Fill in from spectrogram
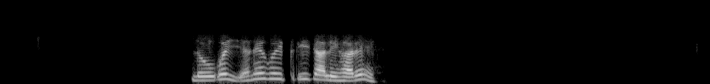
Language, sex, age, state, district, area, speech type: Dogri, male, 18-30, Jammu and Kashmir, Udhampur, rural, conversation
